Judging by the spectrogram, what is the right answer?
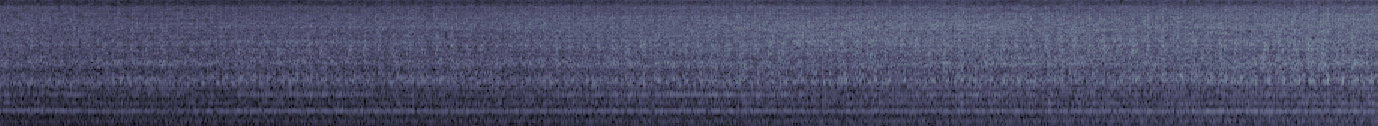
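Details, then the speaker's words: First start after an intake manifold gasket repair and oil change, warming up: steady, regular idle pulse on all four cylinders with a faint rising whine. Some smoke seen, which the owner suspects is residual oil from washing the engine. "Running on all four. Nice warm-up idle. Check out Check it out. Sounds good."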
